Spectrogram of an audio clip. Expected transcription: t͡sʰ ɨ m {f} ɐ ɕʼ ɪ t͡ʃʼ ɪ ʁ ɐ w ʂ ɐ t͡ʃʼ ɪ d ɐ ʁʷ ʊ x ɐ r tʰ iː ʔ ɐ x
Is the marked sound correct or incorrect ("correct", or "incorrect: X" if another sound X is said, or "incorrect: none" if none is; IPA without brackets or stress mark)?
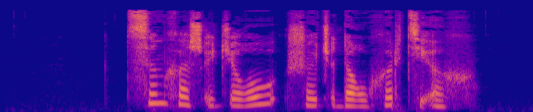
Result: incorrect: x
